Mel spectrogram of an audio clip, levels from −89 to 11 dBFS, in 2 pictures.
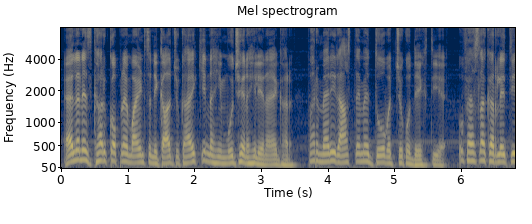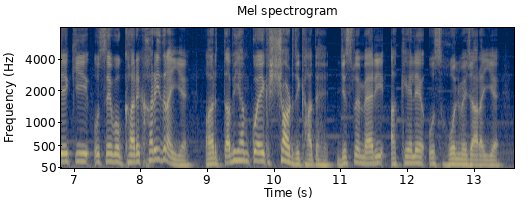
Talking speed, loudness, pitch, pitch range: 240 wpm, -20 LUFS, 140 Hz, 110-170 Hz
